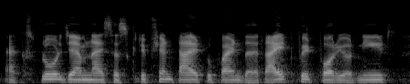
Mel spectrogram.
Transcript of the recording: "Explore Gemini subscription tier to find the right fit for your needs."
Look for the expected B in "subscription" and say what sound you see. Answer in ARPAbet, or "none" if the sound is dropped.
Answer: none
